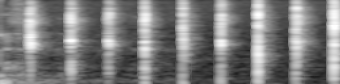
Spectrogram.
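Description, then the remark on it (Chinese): Nine quick hand claps in an even, steady rhythm, each a sharp crisp slap, with no voices over them, clapped by hand in place of a sound effect. “好可怜，没有特效，还要自己拍手。”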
